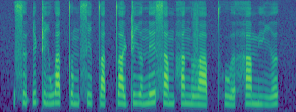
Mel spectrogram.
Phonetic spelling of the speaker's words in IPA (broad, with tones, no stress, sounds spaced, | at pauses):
s ɨ˨˩ ʔ i˧˥ ʈ i˨˩˨ w a˦˥ t̚ t̪ ə˨˩ m s i˨˩ t̪ a˨˩ t̚ t̪ a˨˩ j ʈ i˨˩ ə̯ n e˧˥ s a˧ m h a˧ n v aː˨˩ p̚ t̪ʰ u˨˩˨ ə̯ h a˧ m j i˨˩˦ ə̯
